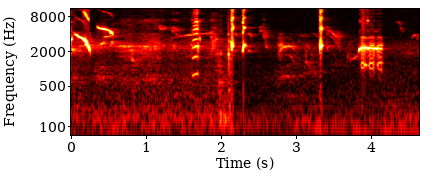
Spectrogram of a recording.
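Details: Lure song of a White-rumped shama meant to provoke other shamas: a falling whistle at the start, then loud sharp clicks and chips spaced irregularly, ending with a bright whistled phrase.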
